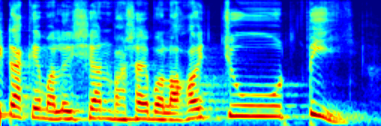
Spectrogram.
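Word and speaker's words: cuti: Malaysian ভাষায় বলা হয় চুতি চুতি কারণ সি কে চ উচ্চারণ করা হয়ে থাকে দুতা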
